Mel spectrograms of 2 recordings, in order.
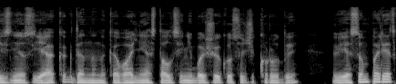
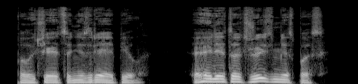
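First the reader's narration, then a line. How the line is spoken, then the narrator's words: Heavy sigh. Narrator (Russian): добавил он и тяжело вздохнул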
